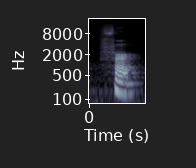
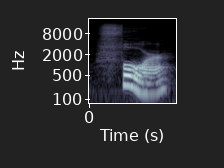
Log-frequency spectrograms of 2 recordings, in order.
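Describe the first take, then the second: First: The vowel in the word is a weak schwa. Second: The vowel in the word is full. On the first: "using the schwa sound" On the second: "Instead of for"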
